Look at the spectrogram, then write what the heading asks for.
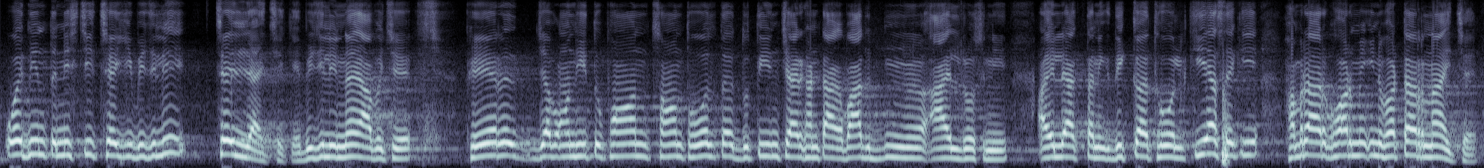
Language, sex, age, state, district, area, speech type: Maithili, male, 30-45, Bihar, Begusarai, urban, spontaneous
